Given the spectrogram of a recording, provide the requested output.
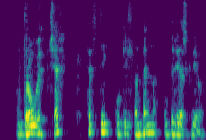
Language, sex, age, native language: Icelandic, male, 20-29, Icelandic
